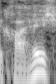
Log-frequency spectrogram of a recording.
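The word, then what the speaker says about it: ख़्वाहिश: आपने लफ्ज इस्तेमाल किया था ख्वाहिशों, इसमें वाव नहीं, वाव को साइलेंट पढ़ते हैं। ये ख्वाहिश है, ये ख्वाहिश नहीं है।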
